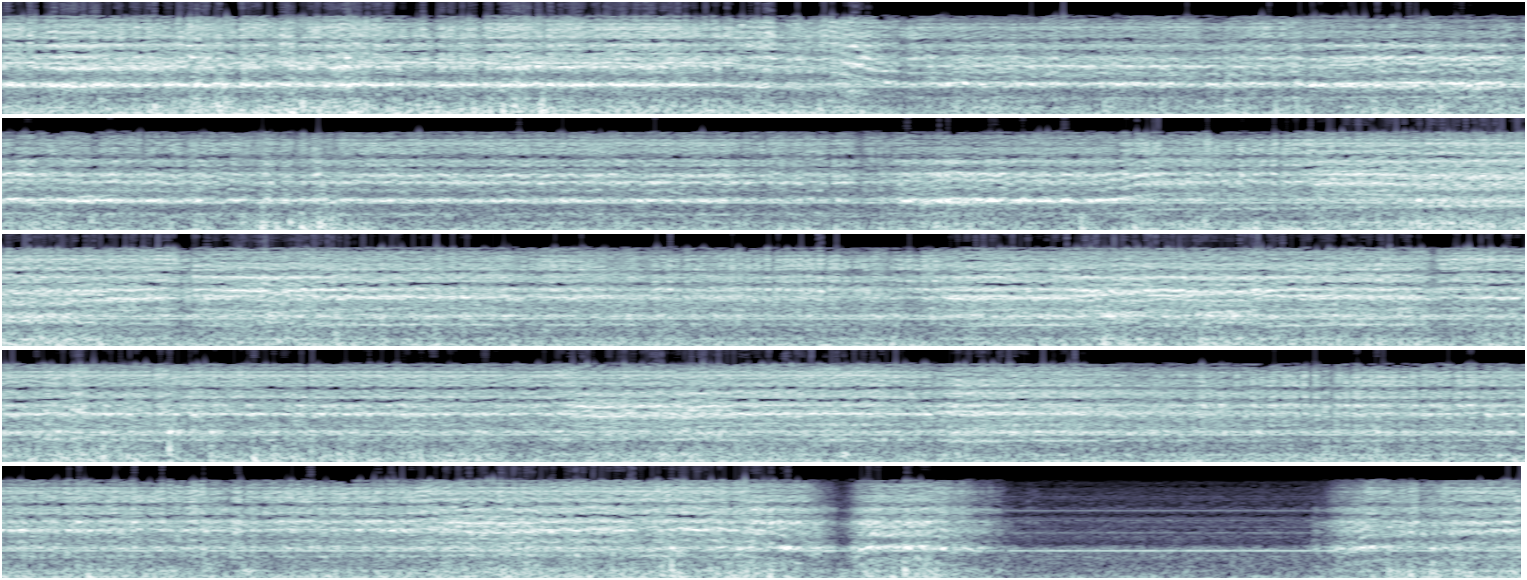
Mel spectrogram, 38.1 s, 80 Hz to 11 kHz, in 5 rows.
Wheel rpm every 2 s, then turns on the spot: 230, 230, 140, 120, 110, 110, 130, 160, 160, 160, 160, 160, 160, 160, 160, 160, 160, 70, 40.
none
